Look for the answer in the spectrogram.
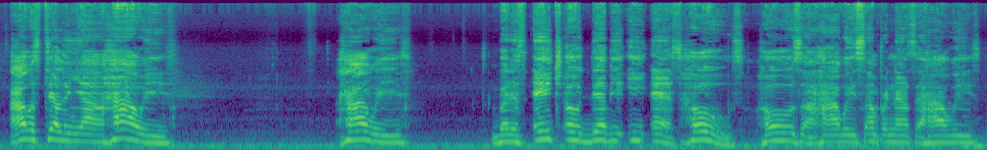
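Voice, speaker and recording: A man's voice: a little high, a little hiss or hum. A man who drives trucks and preaches, talking to his viewers in a rambling casual vlog from his truck, full of fillers and repeated greetings. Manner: rambling, repeats "ladies and gentlemen", many fillers. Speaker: minister.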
